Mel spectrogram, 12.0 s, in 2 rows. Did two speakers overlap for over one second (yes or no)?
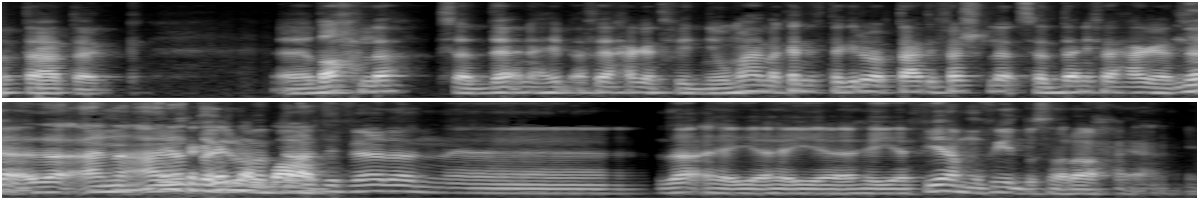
yes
